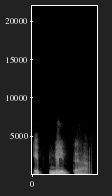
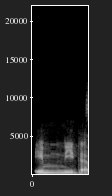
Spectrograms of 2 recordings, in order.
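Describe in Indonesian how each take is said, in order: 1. Bunyi sebelum 'nida' adalah B. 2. Bunyi sebelum 'nida' adalah M. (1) "bukan ibnida" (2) "nanti bacanya adalah imnida"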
